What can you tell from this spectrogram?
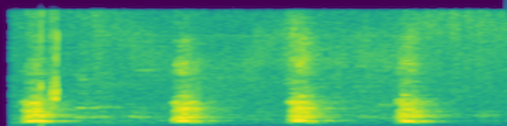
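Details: Doberman from a group of dobermans giving four loud, deep single barks at roughly even intervals of under a second.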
